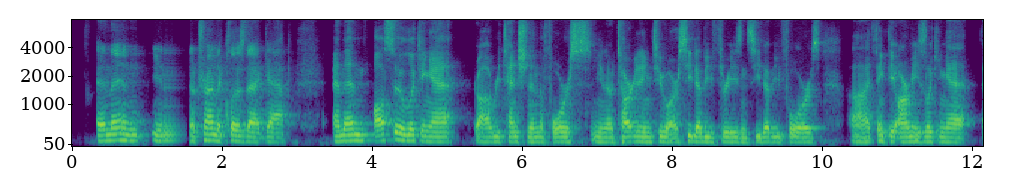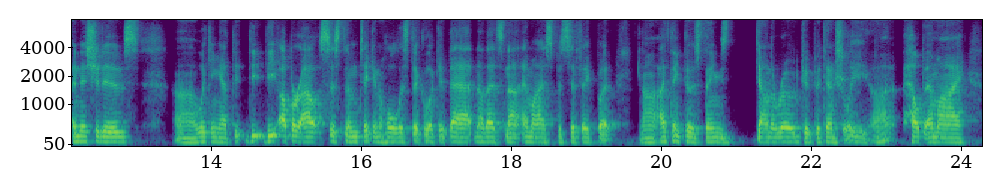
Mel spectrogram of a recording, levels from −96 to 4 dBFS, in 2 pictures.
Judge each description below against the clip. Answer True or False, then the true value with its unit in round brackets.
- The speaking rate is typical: True (175 wpm)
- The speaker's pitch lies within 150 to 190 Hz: False (110 Hz)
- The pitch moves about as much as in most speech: False (1.3 semitones)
